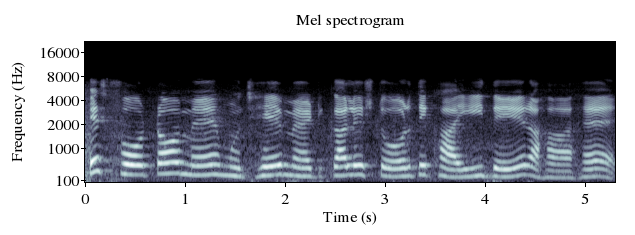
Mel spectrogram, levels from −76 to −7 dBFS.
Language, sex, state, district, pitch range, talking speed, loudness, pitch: Hindi, female, Madhya Pradesh, Katni, 220-265 Hz, 115 wpm, -17 LUFS, 245 Hz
